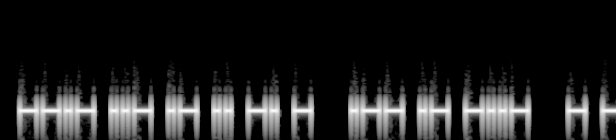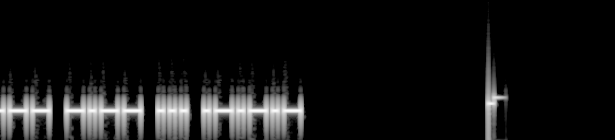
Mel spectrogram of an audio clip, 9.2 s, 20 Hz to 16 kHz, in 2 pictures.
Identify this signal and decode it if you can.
Morse code, heard as a keyed tone, about 28 wpm, 700 Hz. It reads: QUAINT WAX TOYS.
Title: Pangram Challenge v2 - 28wpm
